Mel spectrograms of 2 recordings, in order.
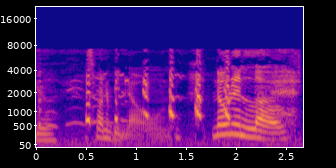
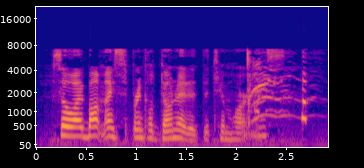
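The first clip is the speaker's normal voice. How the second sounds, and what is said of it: Mock-serious voice. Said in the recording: “So this is my serious voice.”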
